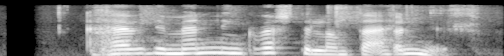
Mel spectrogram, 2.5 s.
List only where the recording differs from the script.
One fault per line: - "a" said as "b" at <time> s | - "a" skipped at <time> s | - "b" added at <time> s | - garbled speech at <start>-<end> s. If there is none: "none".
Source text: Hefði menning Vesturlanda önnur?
none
